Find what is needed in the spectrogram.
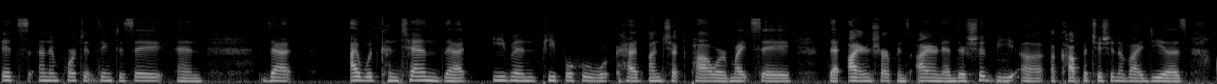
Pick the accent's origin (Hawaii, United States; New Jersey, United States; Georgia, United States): Hawaii, United States; But we grew up in Hawaii, and it's different.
